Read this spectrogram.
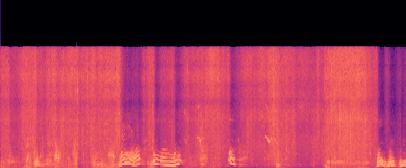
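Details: Laika barking at a badger on a night hunt, a first meeting with one: scattered high, wavering barks, some in short doubles, over constant rustling and crashing noise in the brush.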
